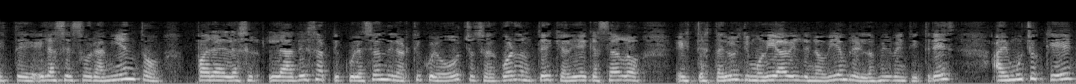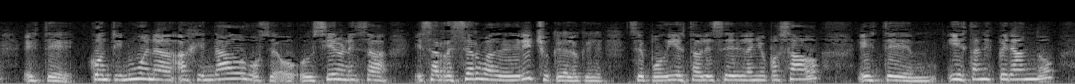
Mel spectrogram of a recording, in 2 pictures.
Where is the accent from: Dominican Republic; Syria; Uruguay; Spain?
Uruguay; como población, como pueblo uruguayo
